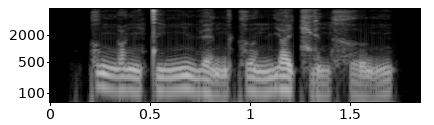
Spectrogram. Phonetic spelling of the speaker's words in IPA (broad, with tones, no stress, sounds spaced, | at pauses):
k ʊ˥˧ ŋ ɑ˥˩ ŋ t̪ i˧˥ ŋ n̪ ɥ ɛ̰˨˩ n k ɤ˥˧ n̪ j ä˥˩ t͡ɕ ɥ ɛ˩ n x ɤ̰˨˩˦ ŋ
